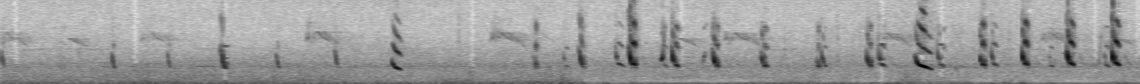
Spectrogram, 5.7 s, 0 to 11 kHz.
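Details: Female osprey on the nest calling for her mate, Hellgate Canyon, Missoula, Montana, July 14, 2016, nest camera: a fast, excited series of high chirps and whistles, quickening toward the end, with one strong downslurred note.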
